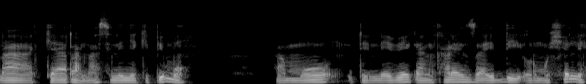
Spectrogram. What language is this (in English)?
Masai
